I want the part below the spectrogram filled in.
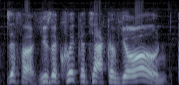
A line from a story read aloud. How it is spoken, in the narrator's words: Desmond's going to shout out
